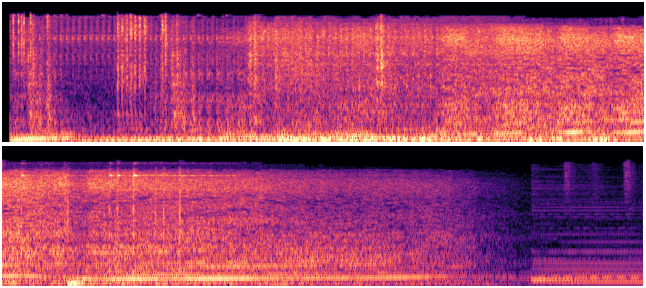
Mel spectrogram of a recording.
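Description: Race-car sound effects: engine noise and tyre squeal with several sharp hits in the first two seconds, then a pitched engine note that rises, settles into a steady tone and fades out near the end.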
